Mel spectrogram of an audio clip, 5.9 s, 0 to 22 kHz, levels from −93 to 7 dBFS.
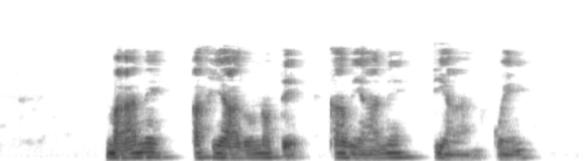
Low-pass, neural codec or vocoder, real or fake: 7.2 kHz; none; real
